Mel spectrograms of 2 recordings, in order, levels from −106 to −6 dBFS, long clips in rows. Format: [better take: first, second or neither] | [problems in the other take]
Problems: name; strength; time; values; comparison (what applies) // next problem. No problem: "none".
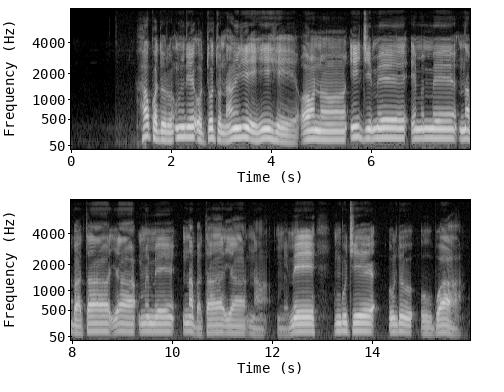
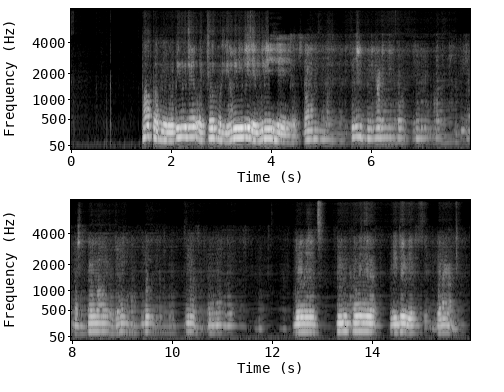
first | noise reduction (neural mask model DeepFilterNet 3)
